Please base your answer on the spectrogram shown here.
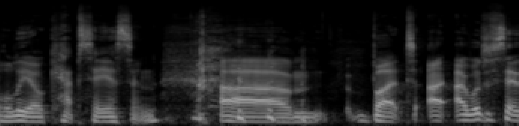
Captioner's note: laughing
